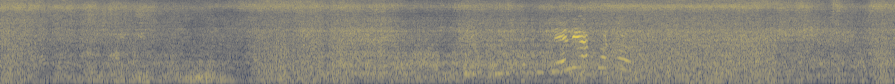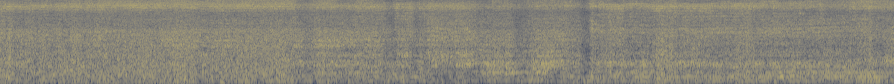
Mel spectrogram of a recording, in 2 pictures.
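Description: A high-pressure washer sprays water hard against a car's bodywork.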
